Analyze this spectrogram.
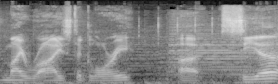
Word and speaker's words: Cia: rise to Glory uh CIA I believe is how you pronounce her name called her Kia for a bit uh but nobody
